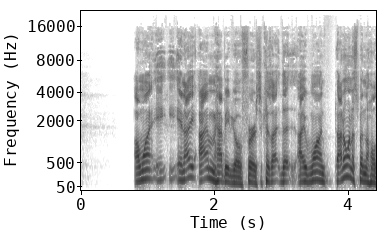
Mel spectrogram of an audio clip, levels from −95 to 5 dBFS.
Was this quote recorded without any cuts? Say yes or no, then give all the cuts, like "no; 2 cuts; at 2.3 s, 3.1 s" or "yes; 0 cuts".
yes; 0 cuts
